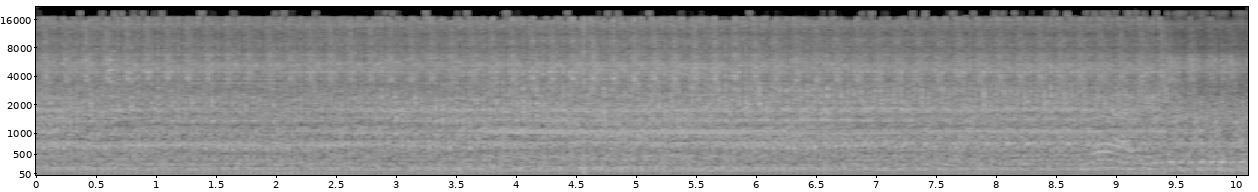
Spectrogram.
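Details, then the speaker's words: 2011 Range Rover Sport L320 diesel, first test run after rear timing (high-pressure fuel pump) belt replacement, coolant refilled and bled: steady, even idle clatter without knocks, misses or hunting; normal idle. "Reassembled everything, put back the fan, all the hoses, we refilled the coolant, we bleed the coolant system here, here and here, and the engine is running nicely. This is the first test run."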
